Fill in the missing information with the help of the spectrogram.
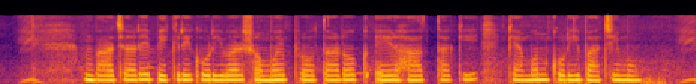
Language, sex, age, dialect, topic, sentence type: Bengali, female, 18-24, Rajbangshi, agriculture, question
